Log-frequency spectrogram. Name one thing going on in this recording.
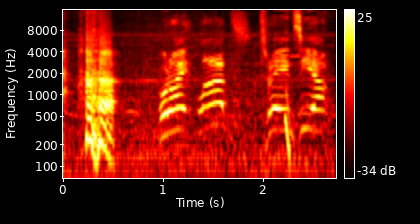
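A man's cartoon voice exclaims in a high, excited tone.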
